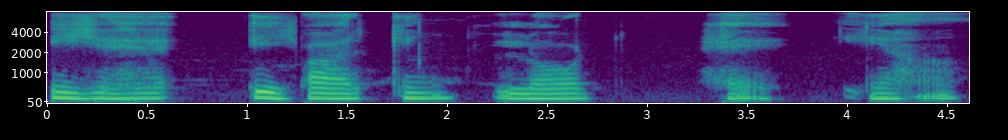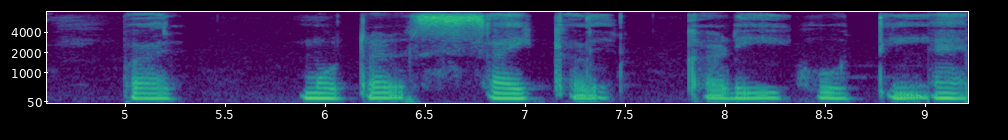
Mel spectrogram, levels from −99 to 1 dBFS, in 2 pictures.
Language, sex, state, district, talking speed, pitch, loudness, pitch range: Hindi, female, Uttar Pradesh, Hamirpur, 80 wpm, 170 Hz, -30 LUFS, 165-175 Hz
